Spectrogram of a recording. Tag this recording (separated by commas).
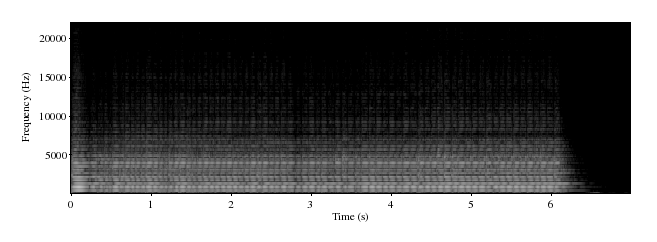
Bowed string instrument, Music, Musical instrument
